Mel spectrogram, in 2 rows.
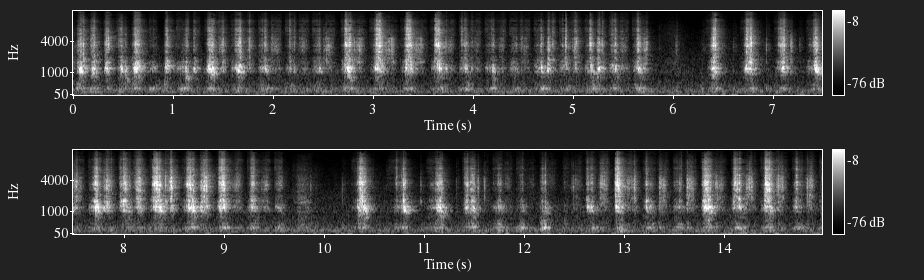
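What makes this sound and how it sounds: A wooden stylus scratches quick, repeated strokes into a flat scratch-art card of black coating over colored foil, lying on a table, etching a fountain design. Each stroke is a short, dry, bright scratch, coming about three per second with brief pauses near 6 and 10 seconds, with no low rumble.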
